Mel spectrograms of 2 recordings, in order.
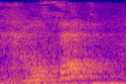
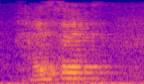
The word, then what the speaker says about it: Chesed: Also es wieder hier für seine Güte, Chesed. Chesed, das ist eigentlich das große Thema Chesed. Und Chesed, wo der Vater sagt, es kommt zum Kai Leben. Und Zed, also hier wird es mit Zed ausgesprochen, das SD, das ist verwandt mit Sod und Sod ist Geheimnis.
